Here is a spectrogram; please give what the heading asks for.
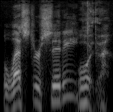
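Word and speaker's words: Leicester City: even say it right is it lester city yes it is well done and that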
